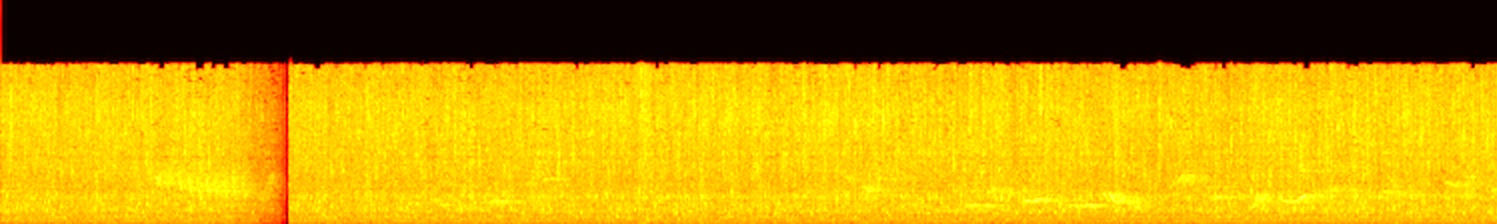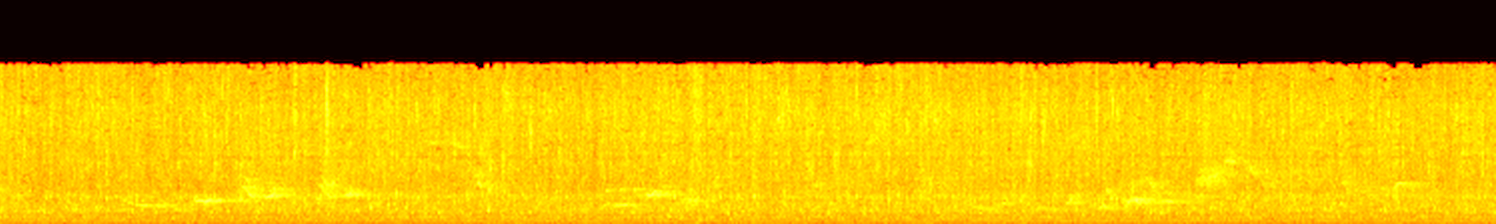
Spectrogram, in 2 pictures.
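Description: Steady running water, like a trickling stream, with small bright splashes or chirps scattered through it; it fades out and back in briefly about three seconds in.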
